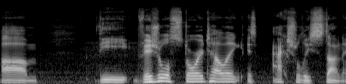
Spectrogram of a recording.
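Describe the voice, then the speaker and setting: With a normal speaking voice, a man speaks at a moderate pace and fairly low pitch in a dry, close sound with no echo. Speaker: comic book podcast co-host. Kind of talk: casual banter, comic book review. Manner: joking, playful.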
